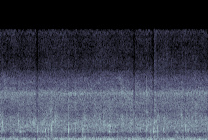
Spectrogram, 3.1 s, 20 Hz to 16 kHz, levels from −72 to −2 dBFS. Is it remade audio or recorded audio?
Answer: remade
